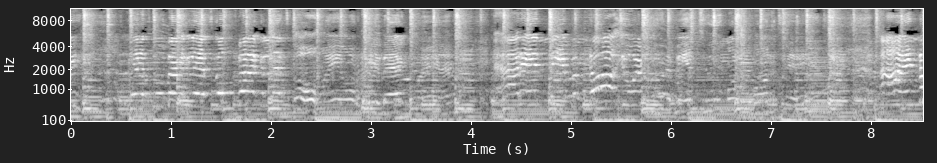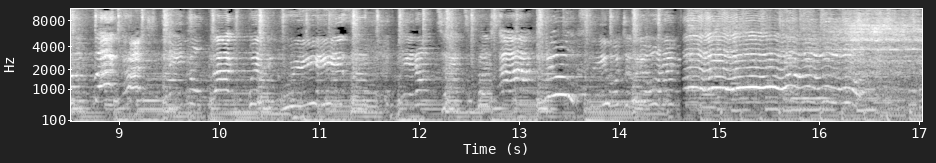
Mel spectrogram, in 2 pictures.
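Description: Live band jamming: a voice singing over a steady bass line, guitar and busy percussion, with a long held note near the end.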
